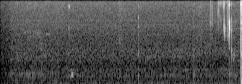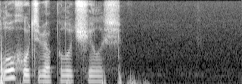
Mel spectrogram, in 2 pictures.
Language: Russian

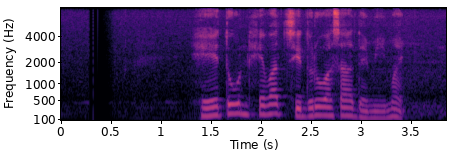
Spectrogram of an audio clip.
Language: Sinhala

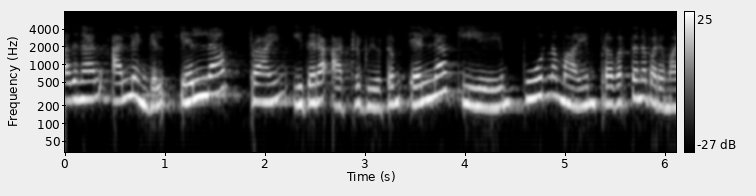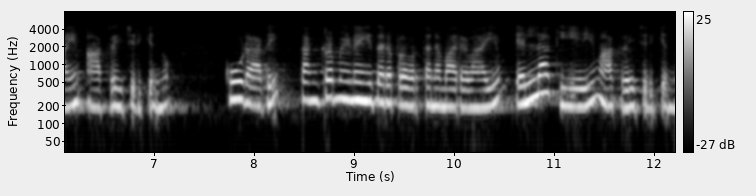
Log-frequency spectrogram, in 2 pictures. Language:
Malayalam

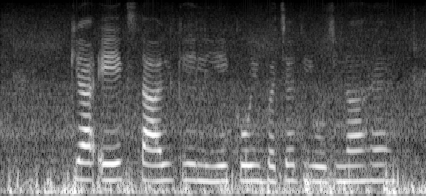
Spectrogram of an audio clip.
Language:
Hindi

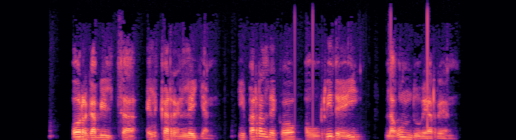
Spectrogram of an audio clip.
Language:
Basque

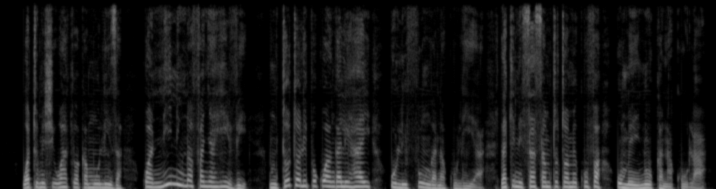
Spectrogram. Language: Swahili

